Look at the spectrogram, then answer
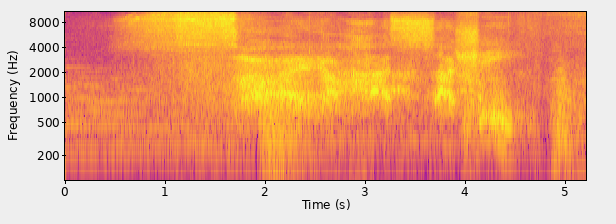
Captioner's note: Speaking Parseltongue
